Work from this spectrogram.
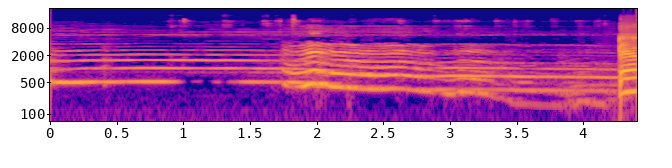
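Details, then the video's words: Husky howling: a steady tonal note held for nearly two seconds, then a louder wavering howl that slides slowly downward, with background music and a sudden noise at the end. "The 3 types of huskies"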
